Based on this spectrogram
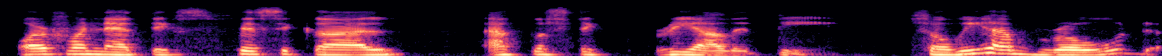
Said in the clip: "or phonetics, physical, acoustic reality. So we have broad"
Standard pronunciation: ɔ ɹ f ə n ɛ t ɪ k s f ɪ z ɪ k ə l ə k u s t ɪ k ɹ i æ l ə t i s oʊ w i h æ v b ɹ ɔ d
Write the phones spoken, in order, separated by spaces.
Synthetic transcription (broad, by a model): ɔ ɹ f ə n ɛ t ɪ k s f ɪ s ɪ k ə l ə k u s t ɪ k ɹ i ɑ l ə t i s oʊ w i h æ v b ɹ ɔ d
